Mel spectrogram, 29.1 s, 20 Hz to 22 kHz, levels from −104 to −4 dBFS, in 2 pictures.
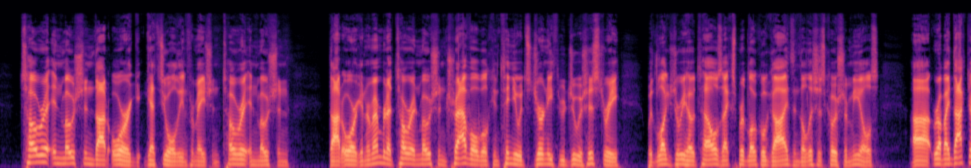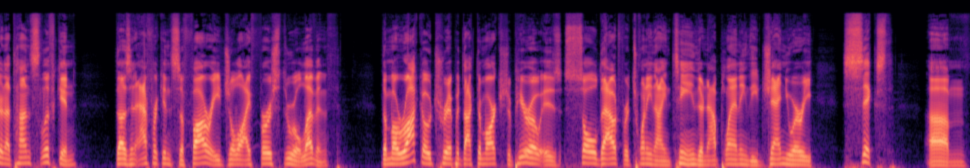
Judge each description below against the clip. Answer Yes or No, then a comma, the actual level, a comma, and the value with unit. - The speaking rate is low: Yes, slow, 130 wpm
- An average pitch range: Yes, average, 4.7 semitones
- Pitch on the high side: No, low, 105 Hz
